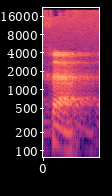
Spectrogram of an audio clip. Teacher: Yang kedua, sifat sa ini adalah rokhawah, dalam arti dilonggarkan, tidak ditekan, tidak juga pertengahan, tapi dilonggarkan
